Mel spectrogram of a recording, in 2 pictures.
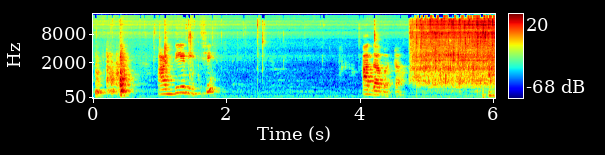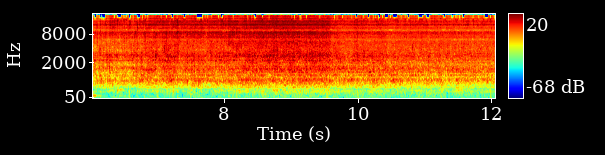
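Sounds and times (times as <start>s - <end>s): spices sizzling in hot oil: 4.7s - 12.0s.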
